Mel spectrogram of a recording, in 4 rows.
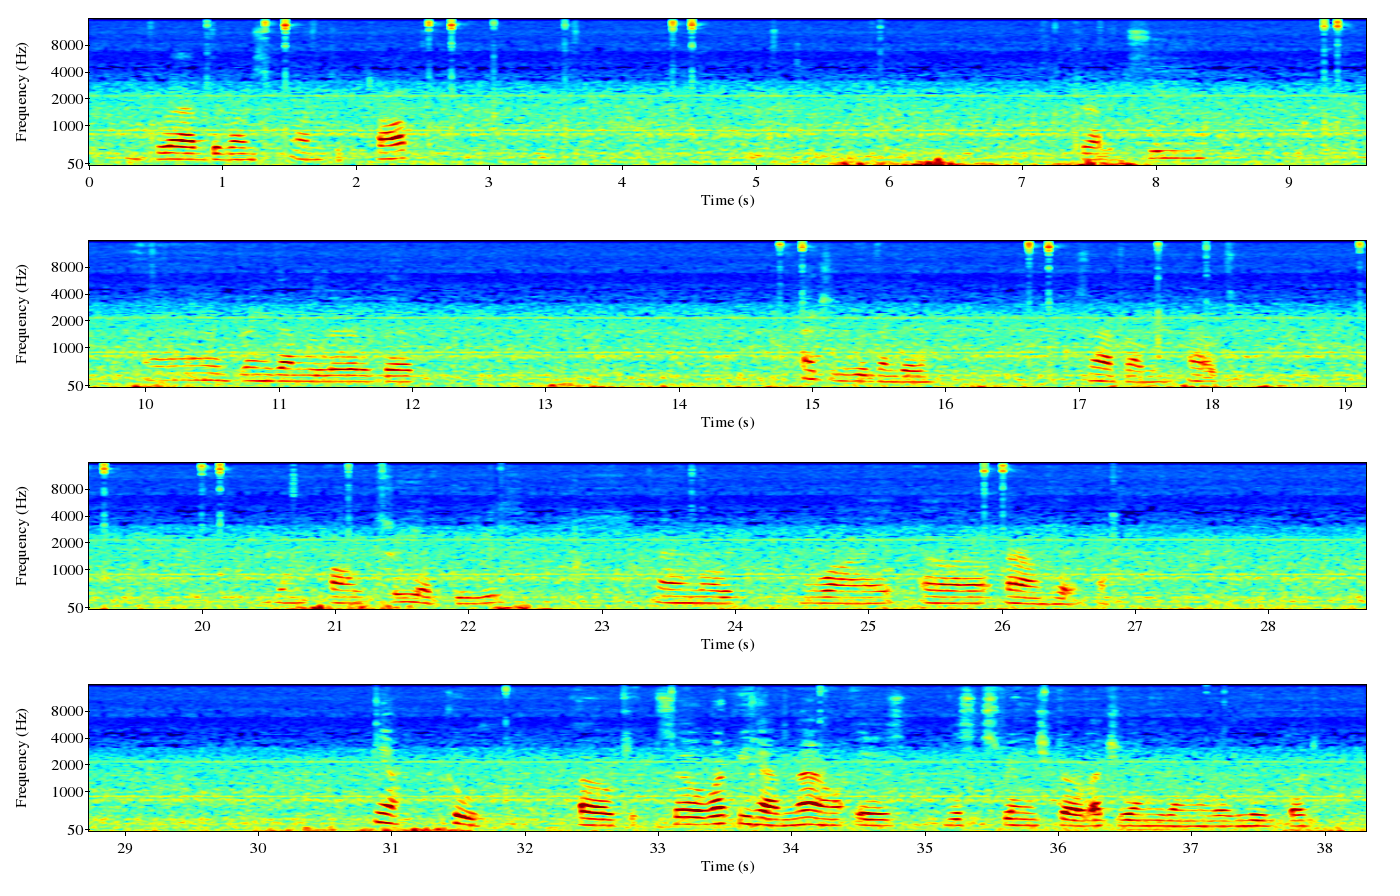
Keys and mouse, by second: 1.3-5.8 right drag, 5.8 KP_3, 7.2 g, 10.0 g, 16.6-22.2 right drag, 17.6-22.2 middle drag, 22.2 KP_3, 23.3 g, 33.6 z, 37.1 KP_3.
